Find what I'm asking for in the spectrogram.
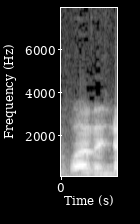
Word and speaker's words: Clemens: That's Michael Clemens, no S.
